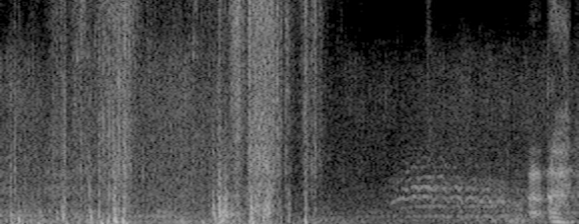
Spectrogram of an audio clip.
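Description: A horse whinnies in a wavering, high-pitched call toward the end, after loud rushing bursts of noise as its rider is thrown by the wind.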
